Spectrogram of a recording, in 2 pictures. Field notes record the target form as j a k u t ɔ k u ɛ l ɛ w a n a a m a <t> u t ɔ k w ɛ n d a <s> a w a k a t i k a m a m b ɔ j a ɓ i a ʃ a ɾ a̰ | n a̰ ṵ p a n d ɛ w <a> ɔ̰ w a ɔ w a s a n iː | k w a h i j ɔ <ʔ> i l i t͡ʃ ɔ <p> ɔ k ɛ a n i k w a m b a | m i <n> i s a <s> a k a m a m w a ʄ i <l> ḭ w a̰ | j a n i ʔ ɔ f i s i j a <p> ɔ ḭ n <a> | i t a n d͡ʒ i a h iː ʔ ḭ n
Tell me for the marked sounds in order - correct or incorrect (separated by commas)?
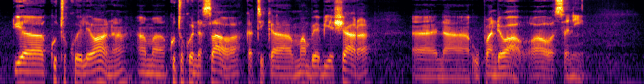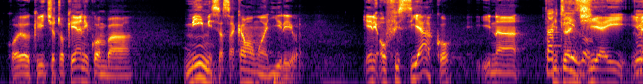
incorrect, correct, correct, incorrect, incorrect, incorrect, correct, incorrect, incorrect, correct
